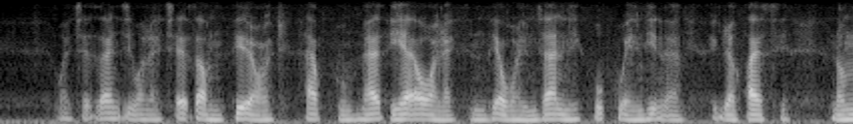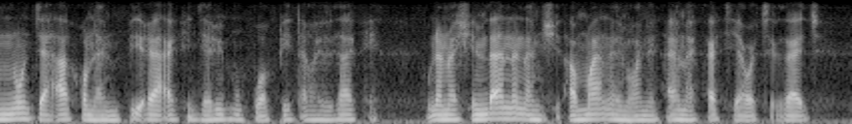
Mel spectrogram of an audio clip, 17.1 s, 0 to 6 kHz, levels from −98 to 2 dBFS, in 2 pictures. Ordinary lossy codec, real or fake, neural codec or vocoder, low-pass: Opus, 32 kbps; fake; autoencoder, 22.05 kHz, a latent of 192 numbers a frame, VITS, trained on many speakers; 5.4 kHz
